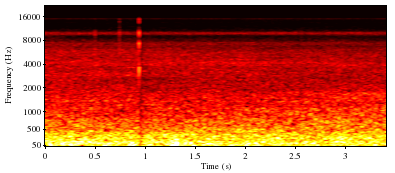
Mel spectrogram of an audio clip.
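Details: Dense roaring wind or surf-like noise runs throughout, broken by a single sharp click, with no animal call.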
